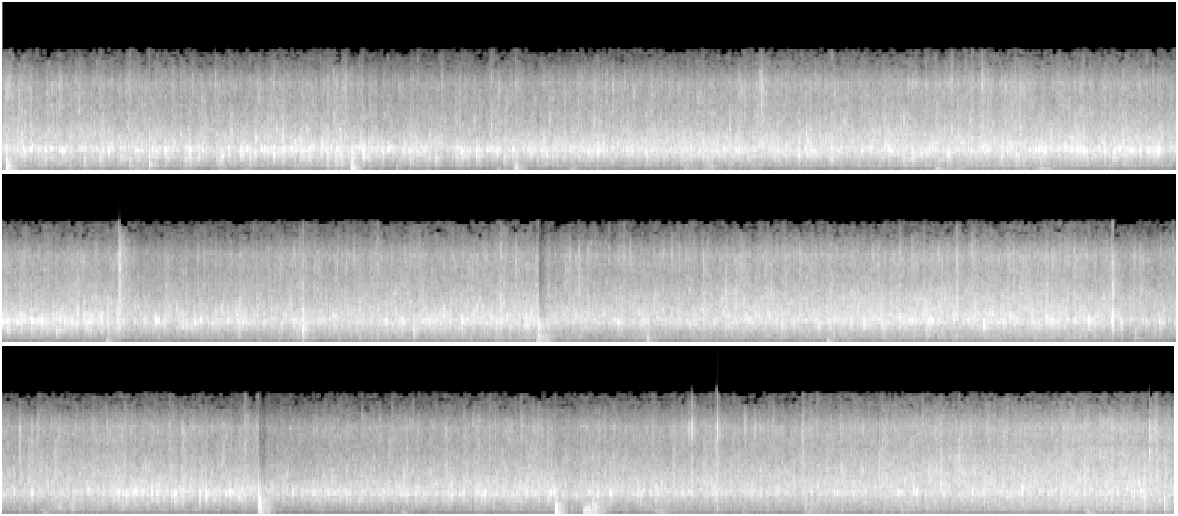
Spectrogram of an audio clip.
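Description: Sliced chicken sausage sizzling in oil in a wok, a steady hiss, with irregular sharp taps of a chef's knife chopping sausage on a cutting board.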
